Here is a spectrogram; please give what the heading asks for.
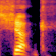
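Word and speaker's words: Shough: saw or it's shook shook it's shook it's pronounced shook Tyler shook okay I don't know where the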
